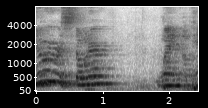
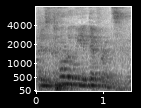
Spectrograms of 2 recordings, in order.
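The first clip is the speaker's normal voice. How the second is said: normal talking voice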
